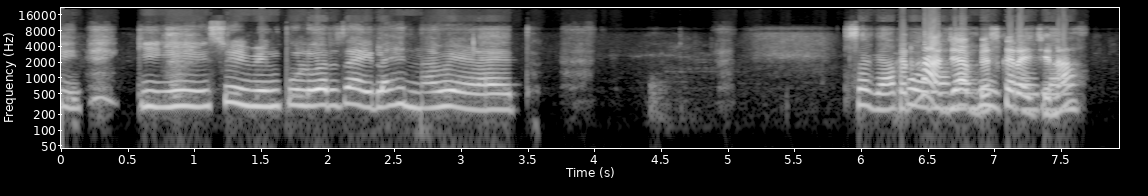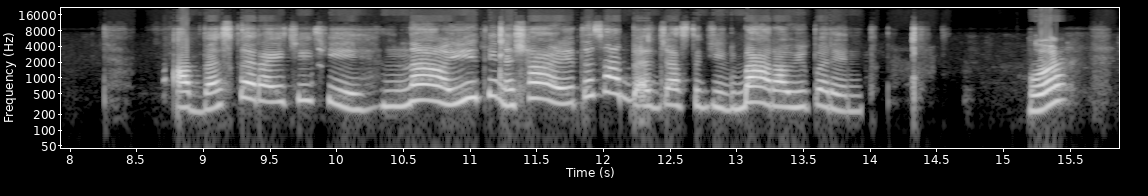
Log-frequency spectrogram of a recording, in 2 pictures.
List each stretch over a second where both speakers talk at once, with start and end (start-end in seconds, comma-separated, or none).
6.3-7.5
